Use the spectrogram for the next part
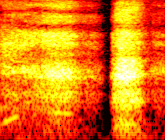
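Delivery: sharp, voiceless intake of breath; stunned gasp. Retold or imitated. Fan spotting her idols, a speechless gasp. Stunned on seeing the golf cart.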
